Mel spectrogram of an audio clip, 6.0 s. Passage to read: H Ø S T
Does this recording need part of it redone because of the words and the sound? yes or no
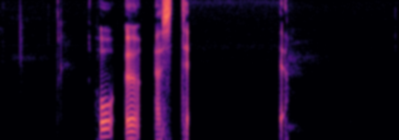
no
